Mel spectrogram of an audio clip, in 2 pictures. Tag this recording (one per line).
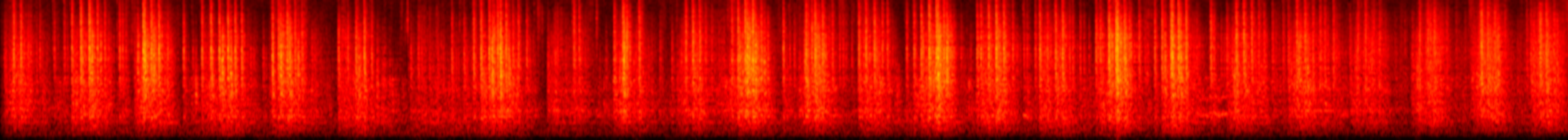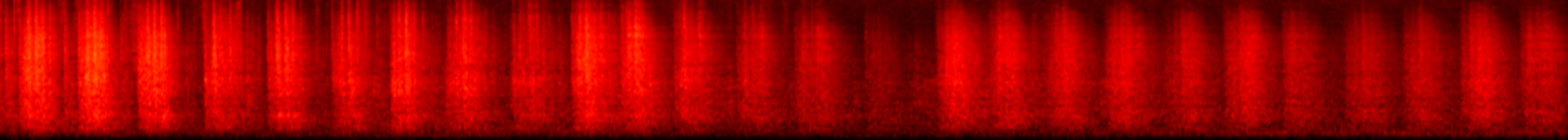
crash
hallway
hospital
rattle
trolley
wheels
